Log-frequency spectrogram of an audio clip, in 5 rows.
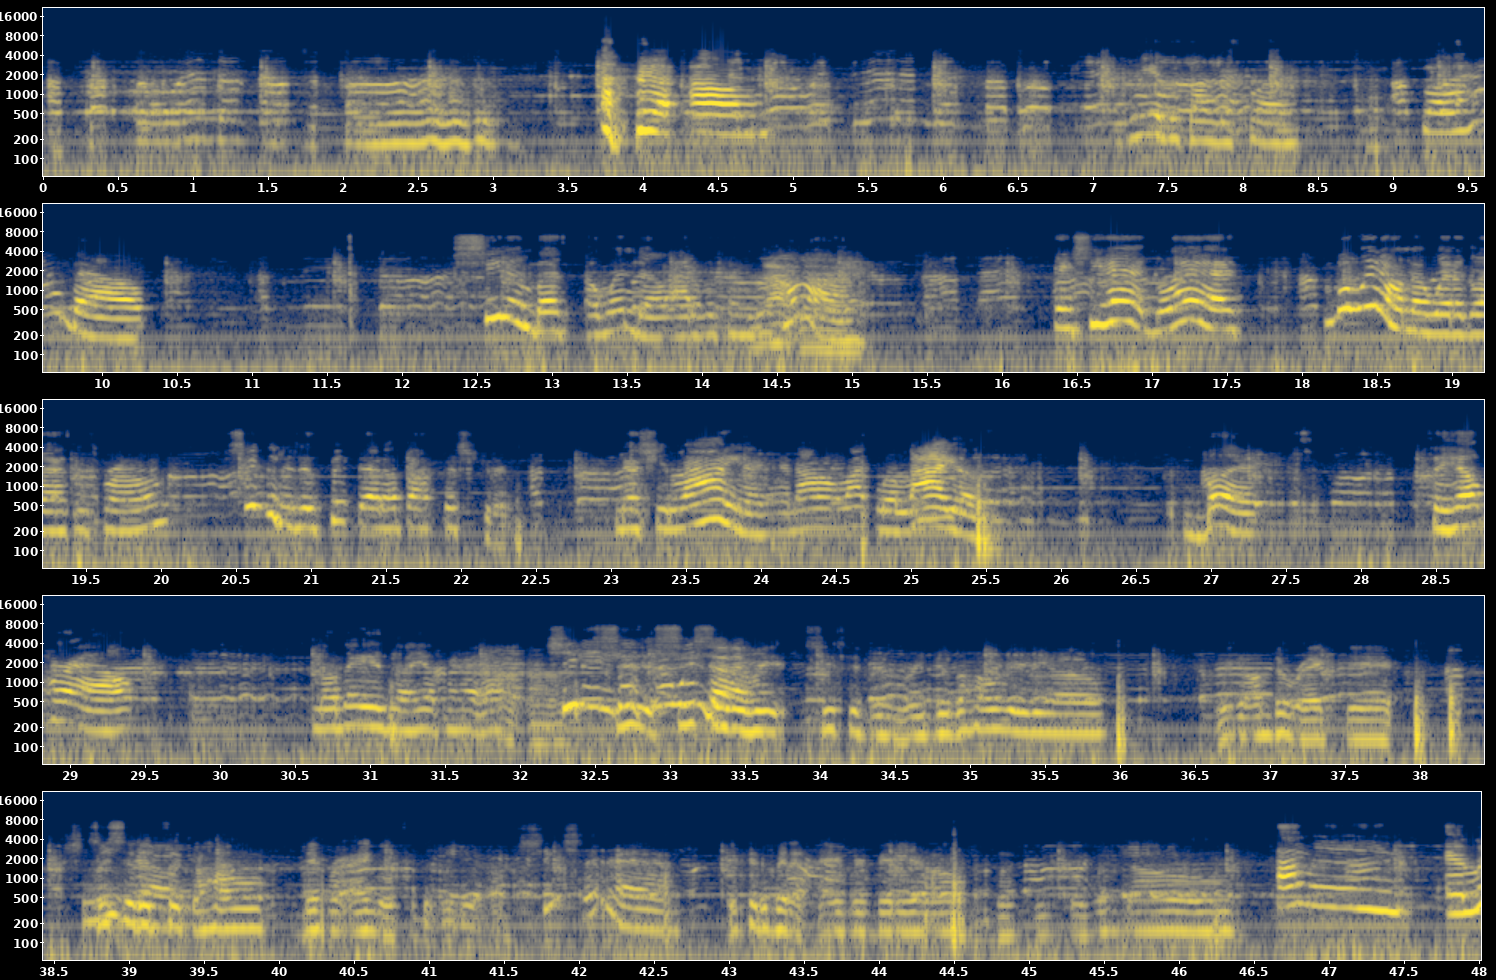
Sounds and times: Music: 0.0s - 48.0s
Speech: 0.6s - 1.2s, 2.0s - 3.1s, 3.7s - 5.2s, 7.0s - 10.3s, 12.4s - 15.2s, 16.4s - 17.6s, 18.2s - 25.8s, 26.8s - 27.7s, 28.5s - 29.5s, 30.6s - 48.0s.

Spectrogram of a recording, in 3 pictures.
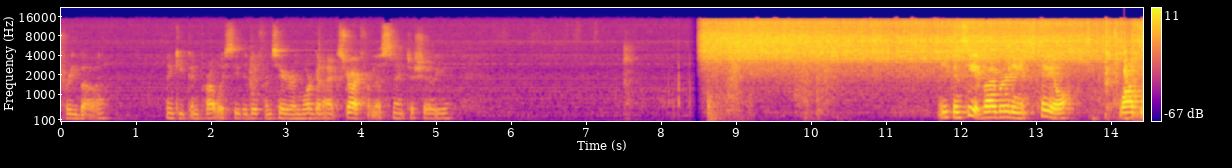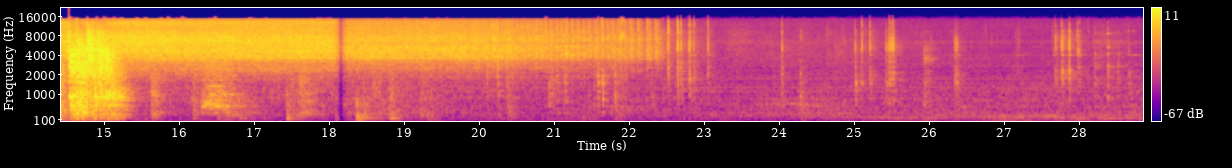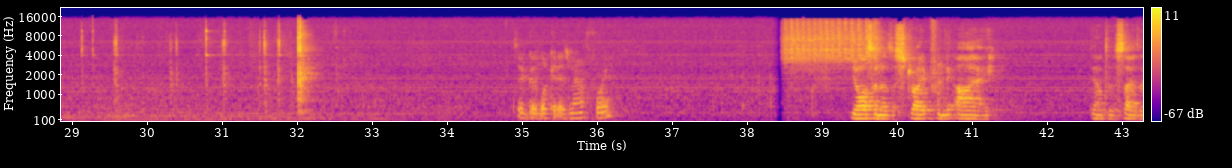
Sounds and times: Hiss: 8.5s - 22.6s, 38.4s - 39.8s.

